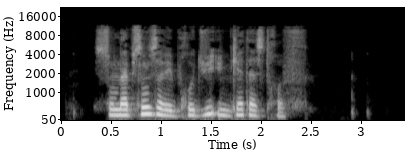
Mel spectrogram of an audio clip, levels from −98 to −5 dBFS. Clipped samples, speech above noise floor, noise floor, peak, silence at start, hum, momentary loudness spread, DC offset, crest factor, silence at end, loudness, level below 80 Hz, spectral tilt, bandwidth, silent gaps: under 0.1%; 45 dB; -71 dBFS; -10 dBFS; 0.35 s; none; 18 LU; under 0.1%; 18 dB; 1.05 s; -27 LUFS; -66 dBFS; -5.5 dB/octave; 11.5 kHz; none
